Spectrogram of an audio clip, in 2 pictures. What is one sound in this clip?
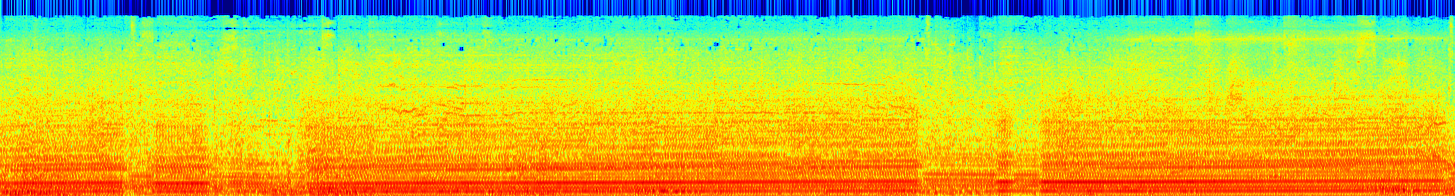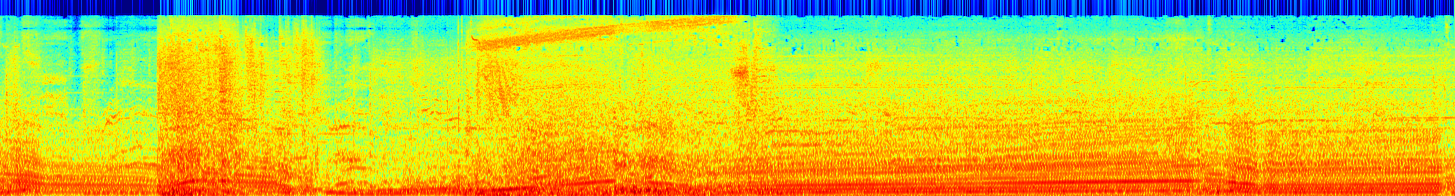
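A car engine roars at high revs, dropping in pitch as it slows, then revving up again.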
